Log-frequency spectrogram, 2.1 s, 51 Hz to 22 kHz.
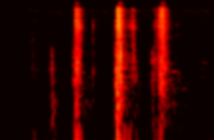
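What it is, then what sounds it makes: Crisp, well-baked pizza crust. A crunch test on a 75% hydration NYC-style pizza crust gives three short, crisp, dry crackles dominated by high frequencies, with a few faint ticks between them. The crunch shows the crust is crisp and baked through.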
